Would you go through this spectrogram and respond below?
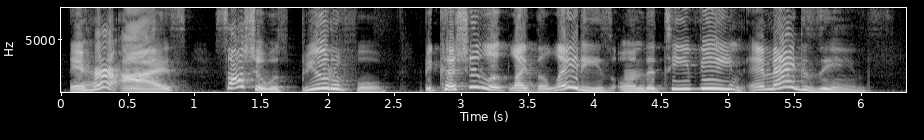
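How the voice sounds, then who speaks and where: High, animated woman reading a storybook. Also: normal speed. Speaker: storybook reader. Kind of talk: scripted children's story narration.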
